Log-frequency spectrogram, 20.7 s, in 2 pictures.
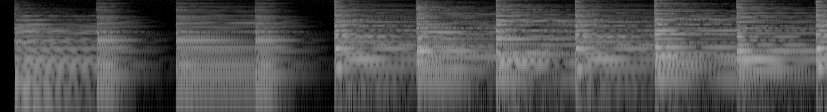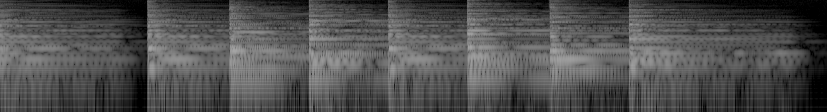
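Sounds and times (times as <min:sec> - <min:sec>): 
piano: 0:00.0 - 0:20.5.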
